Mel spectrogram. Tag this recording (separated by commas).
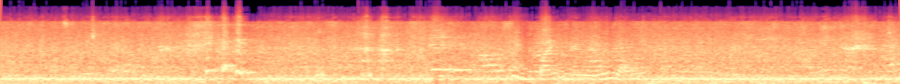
Speech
